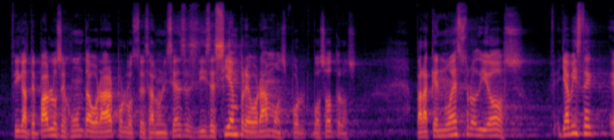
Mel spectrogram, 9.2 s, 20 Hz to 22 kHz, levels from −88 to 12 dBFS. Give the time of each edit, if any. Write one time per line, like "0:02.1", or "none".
none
